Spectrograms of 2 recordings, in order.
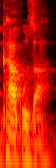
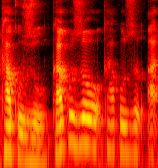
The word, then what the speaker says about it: Kakuzu: Then we have the guy with the 5 hearts, our main man Kakuza, right? I'm saying that right. Kakuzu.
